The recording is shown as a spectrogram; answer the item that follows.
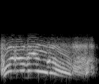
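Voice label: aircraft damaged, mood low, Turkish; speech; War Thunder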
